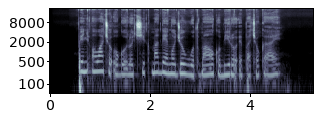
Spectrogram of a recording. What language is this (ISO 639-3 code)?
luo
